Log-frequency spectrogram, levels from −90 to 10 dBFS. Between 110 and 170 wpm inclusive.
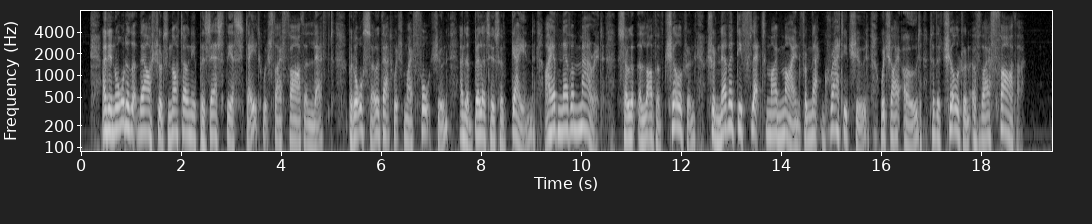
Yes: average, 160 wpm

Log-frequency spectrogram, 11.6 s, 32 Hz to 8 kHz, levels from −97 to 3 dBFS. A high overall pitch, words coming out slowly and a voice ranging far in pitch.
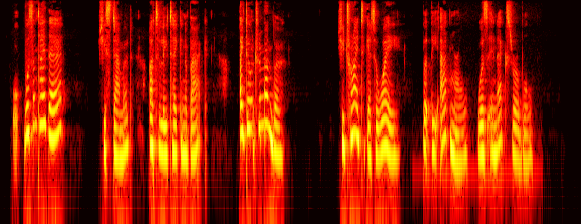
Yes: high, 195 Hz; slow, 110 wpm; wide, 7.1 semitones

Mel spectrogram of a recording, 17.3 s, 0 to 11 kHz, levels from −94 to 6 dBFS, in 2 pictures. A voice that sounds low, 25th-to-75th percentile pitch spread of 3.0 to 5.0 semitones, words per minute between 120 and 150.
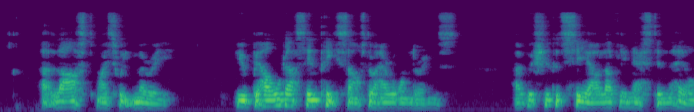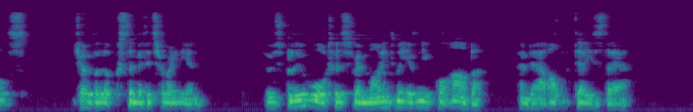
Yes: low, 100 Hz; average, 4.7 semitones; average, 140 wpm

